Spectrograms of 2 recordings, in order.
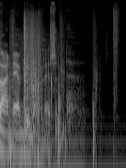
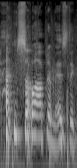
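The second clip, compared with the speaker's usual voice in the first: high, laughing self-mockery; 6 semitones higher, 3 dB louder than usual. Real, not acted. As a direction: laugh at your own optimism. Joking about the coming trouble.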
